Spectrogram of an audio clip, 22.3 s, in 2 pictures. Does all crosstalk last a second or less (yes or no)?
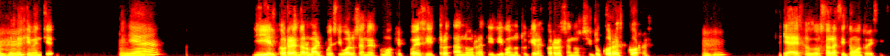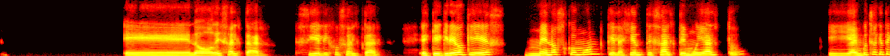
yes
